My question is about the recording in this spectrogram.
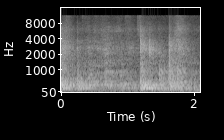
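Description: Chalk tapping and scratching on a chalkboard as a word is written, with a sharp tap at the start and a few more short taps and strokes after about a second.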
